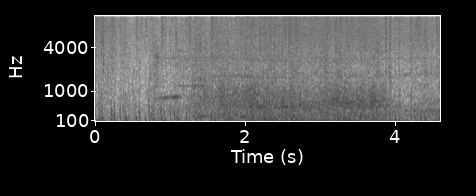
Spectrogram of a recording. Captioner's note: thunder rumbling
